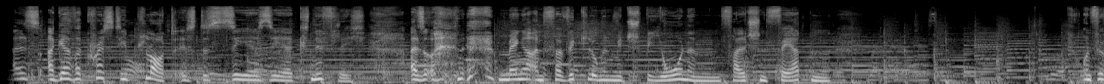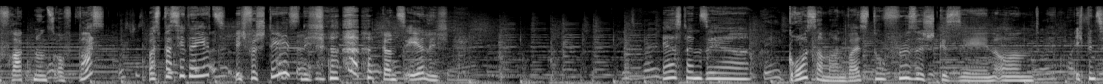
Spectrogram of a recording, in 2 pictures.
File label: dubbing documentary VO; jessica raine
